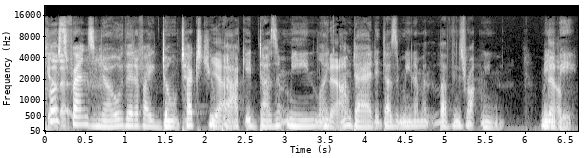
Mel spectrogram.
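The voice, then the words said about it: Hoarse, worn-out voice. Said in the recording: “That's why I lost my voice.”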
